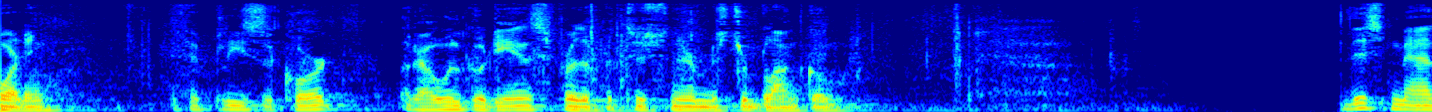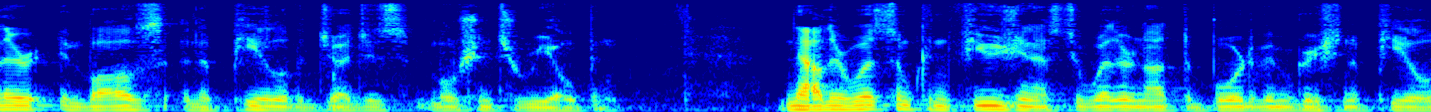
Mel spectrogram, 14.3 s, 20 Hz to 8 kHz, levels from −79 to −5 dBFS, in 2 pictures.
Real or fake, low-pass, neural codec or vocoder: real; 7.2 kHz; none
